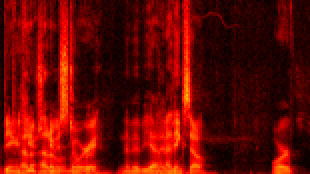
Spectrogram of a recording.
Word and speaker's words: Namibia: Jeff is definitely closest, but this is a country that Donald Trump called Nambia. It's Namibia.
